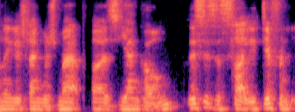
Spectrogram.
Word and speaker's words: Yangon: the chinese perspective and yangon reflects the pronunciation of the name of that city in burmese rather than americans so american means it's rangoon and in burmese it's yangon which got um spelled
